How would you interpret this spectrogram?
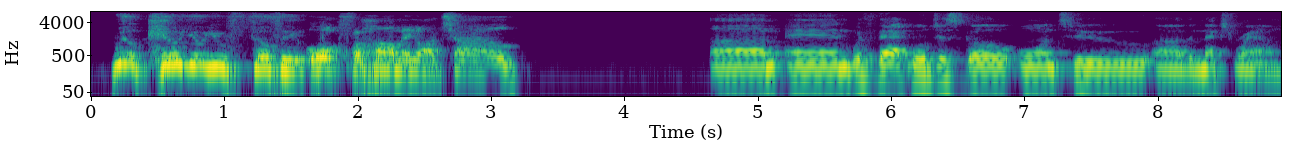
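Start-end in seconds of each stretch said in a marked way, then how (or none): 0.2-3.3 very high, enraged, furious yell. Voicing a human who threatens an orc over their child: yelling in character. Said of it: "he yells at you".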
